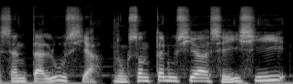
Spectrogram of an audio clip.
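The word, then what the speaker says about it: Santa Lucía: valait sera établie à Santa Lucia je l'ai un peu prononcé à l'italienne c'est Santa Lucia donc Santa Lucia c'est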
